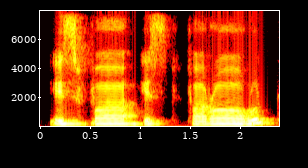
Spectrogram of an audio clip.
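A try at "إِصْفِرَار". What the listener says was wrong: Bukan. Sedikit lagi. Bukan isfa, tapi is fi.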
